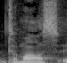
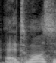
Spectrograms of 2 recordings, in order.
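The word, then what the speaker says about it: Tomás: There was part Swedish pronunciation, part Irish pronunciation, man. Tomas, it should be. Tomas is a Gaelgor from County Kerry in Ireland.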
